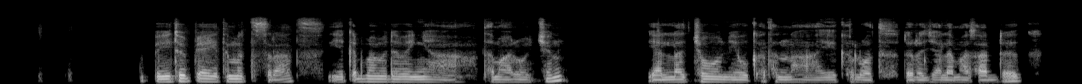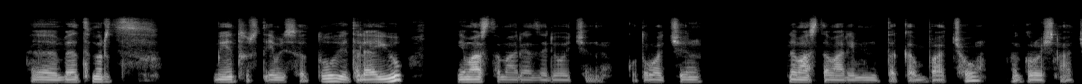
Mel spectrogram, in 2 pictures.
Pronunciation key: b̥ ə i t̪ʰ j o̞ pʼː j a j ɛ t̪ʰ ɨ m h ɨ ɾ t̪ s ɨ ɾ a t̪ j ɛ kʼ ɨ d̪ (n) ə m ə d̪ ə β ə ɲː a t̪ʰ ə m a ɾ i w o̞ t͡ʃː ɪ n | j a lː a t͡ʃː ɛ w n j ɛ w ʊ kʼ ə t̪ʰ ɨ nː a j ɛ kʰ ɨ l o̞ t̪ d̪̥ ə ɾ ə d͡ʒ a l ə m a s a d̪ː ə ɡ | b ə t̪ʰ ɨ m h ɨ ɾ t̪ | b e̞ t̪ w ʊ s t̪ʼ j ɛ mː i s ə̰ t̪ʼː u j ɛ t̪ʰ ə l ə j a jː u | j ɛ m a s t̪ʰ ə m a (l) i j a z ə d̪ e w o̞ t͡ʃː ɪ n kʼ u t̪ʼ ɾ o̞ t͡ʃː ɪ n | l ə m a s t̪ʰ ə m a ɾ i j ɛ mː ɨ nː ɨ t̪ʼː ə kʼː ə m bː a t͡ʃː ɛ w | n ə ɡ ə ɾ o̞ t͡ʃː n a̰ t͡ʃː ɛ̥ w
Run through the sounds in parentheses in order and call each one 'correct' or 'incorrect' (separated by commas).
incorrect, incorrect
